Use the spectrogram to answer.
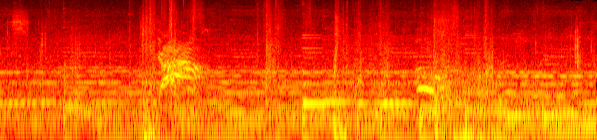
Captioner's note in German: grunzt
